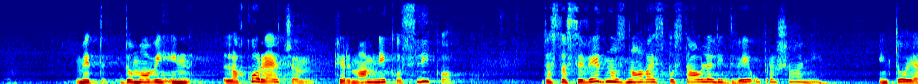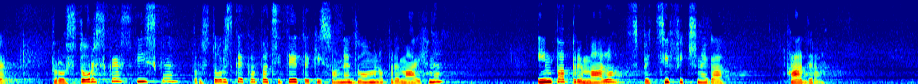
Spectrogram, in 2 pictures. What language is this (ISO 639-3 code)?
slv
